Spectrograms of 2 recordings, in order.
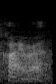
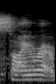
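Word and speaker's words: Cyra: where this girl's from, they like hard sounds for words, so I'm guessing it's Kyra. And basically Kyra and Akos live on two opposing sides of the same planet, and they are basically opposites.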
